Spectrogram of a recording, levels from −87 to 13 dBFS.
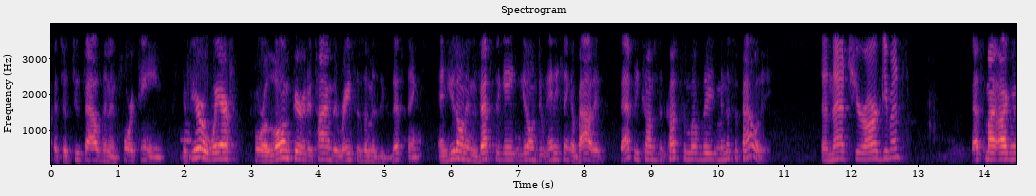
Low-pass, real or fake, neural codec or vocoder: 3.6 kHz; real; none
